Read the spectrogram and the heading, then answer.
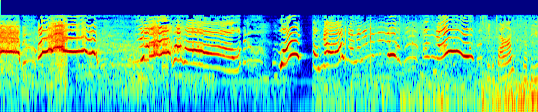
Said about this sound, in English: All right, and now here's her screaming. Listen.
